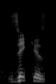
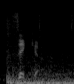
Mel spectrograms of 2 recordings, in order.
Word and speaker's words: Zika: and it was pronounced zuka on the LPL English broadcast but we have seen some people saying that in Chinese actually pronounced more with an i zika so I think for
